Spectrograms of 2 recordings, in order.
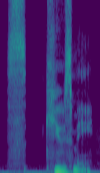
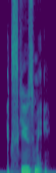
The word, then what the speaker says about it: Excuse me: The pronunciation usually drops the first E slightly. Excuse me. But speaking clearly is also good. Excuse me. Let's practice the polite intonation. It should go up at the end.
